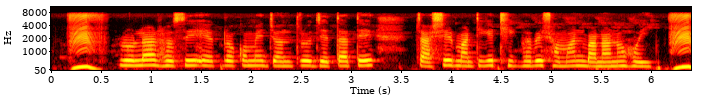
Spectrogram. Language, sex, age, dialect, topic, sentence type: Bengali, female, 18-24, Rajbangshi, agriculture, statement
